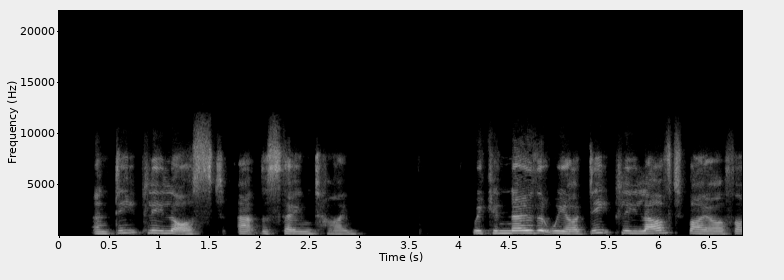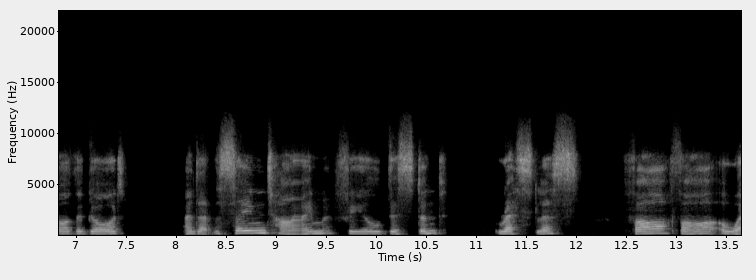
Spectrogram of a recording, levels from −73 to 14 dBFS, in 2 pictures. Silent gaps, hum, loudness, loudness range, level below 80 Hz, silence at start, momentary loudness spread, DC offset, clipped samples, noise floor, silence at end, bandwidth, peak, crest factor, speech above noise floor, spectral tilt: none; none; -21 LUFS; 4 LU; -70 dBFS; 0.35 s; 10 LU; under 0.1%; under 0.1%; -81 dBFS; 0 s; 12 kHz; -4 dBFS; 18 dB; 60 dB; -3 dB/octave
